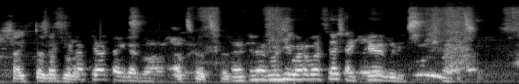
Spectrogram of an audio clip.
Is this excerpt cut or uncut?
uncut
